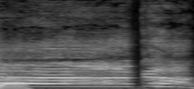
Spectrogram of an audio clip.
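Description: A crowd of panicked villagers screams and wails in a film sound recording, loud and close, in a sustained tonal cry with a brief break before rising again.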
